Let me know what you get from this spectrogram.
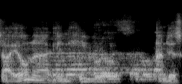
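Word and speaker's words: יונה: name as the prophet jonah for what is pronounced iona in hebrew and is called columba in latin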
